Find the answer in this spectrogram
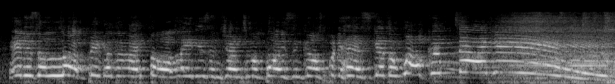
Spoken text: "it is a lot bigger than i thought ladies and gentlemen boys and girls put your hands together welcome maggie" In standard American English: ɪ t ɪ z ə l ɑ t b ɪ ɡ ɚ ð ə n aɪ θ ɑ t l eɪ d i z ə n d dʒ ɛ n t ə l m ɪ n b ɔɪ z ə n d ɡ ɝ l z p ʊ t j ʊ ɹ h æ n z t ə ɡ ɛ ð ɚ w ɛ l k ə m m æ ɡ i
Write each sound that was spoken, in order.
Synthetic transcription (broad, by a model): ɪ t ɪ z ə l ɑ t b ɪ ɡ ɚ ð ə n aɪ θ ɑ t l eɪ d i z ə n dʒ ɛ n t l m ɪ n b ɔɪ z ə n ɡ ɝ l z p ʊ t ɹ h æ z t ə ɡ ɛ ð ɚ w ɛ l k ə m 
